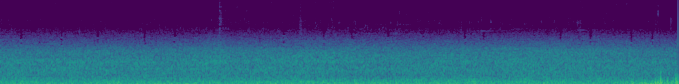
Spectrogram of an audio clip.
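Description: Freight train rumbling steadily as it rolls past.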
